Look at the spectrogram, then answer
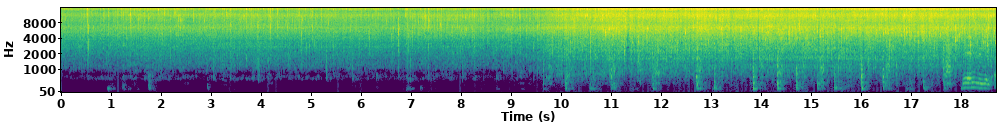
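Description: Tomatoes hit a hot pan of mung beans and fry with a steady sizzle that grows louder partway through, joined by repeated scraping knocks from stirring, with no talking.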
